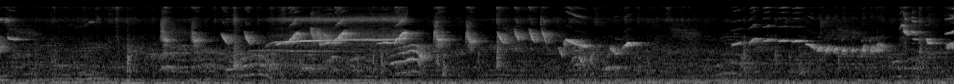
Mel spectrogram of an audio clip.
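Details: Orange-headed thrush producing strange excited sounds, used to provoke other thrushes to sing during morning dew sessions; varied high chirps, quick upward-flicked whistles and clicks in irregular bursts, quieter toward the middle.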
